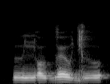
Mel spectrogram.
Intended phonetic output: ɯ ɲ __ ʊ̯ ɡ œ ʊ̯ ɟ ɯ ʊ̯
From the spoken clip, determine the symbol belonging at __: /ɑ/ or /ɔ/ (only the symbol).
ɔ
